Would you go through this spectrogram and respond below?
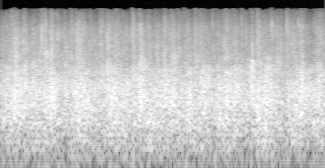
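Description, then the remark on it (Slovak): A crowd at a live program applauds steadily as professor Iveta Radičová is welcomed, a dense, even wash of many hands clapping at a constant moderate level with no voices breaking through. “A do toho potlesku by som to využil a privítal by som pani profesorku Ivetu Radičovú.”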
